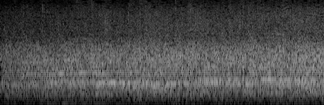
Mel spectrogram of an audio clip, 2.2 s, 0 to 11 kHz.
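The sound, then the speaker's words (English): Sustained applause from members of the Canadian Parliament: dense, steady clapping from many hands that holds at an even, loud level throughout without a break. “members of Parliament in Canada breaking into sustained applause as 58-year-old Sergeant-at-Arms Kevin Vickers”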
